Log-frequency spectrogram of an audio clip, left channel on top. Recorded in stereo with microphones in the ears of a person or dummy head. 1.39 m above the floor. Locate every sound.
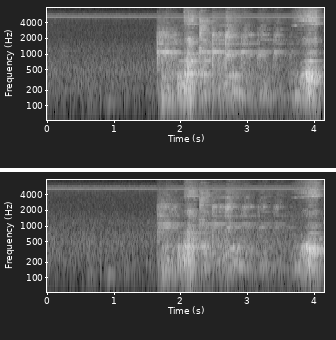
1.6 s dishes clattering: 40° left (ahead or behind), 1.0 m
